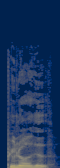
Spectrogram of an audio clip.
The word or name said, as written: pylrethed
